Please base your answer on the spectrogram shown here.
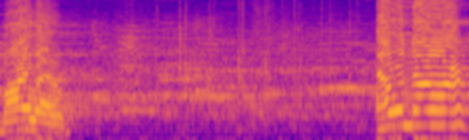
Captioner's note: audience cheering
